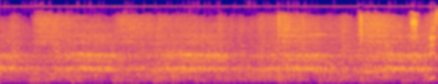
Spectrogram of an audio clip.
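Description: A large crowd of protesters shouting in a public square, a dense, loud roar of many voices with scattered thuds, continuous and distant-sounding without clear individual speech.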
